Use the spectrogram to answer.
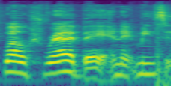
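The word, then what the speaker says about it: Welsh rarebit: to people that well welsh rabbit is not pronounced welsh rabbit and it's not rabbit it's pronounced welsh rabbit and it means it's cheese on toast yes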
